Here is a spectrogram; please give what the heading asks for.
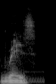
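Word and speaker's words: rizz: to have Charisma it's RZ is like you've got Charisma it just yeah it's just it's just it's just that middle syllable of Charisma it's just res so it's just like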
